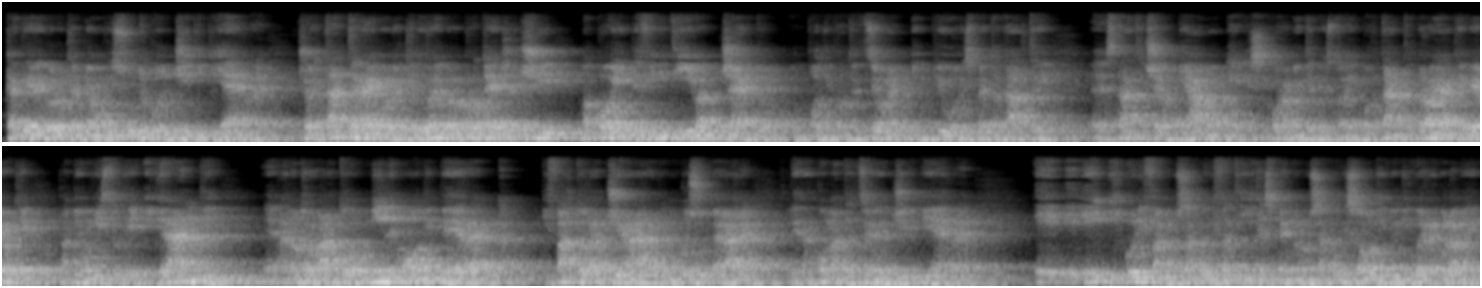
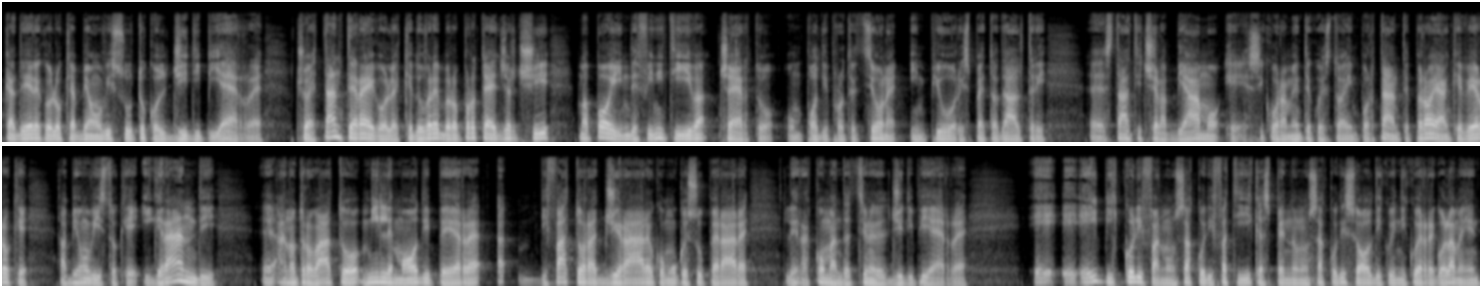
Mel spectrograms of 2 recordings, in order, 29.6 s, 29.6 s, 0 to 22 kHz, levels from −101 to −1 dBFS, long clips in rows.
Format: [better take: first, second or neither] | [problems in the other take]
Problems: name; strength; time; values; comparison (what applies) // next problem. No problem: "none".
second | off-mic speech; far // room echo; strong; dies away in 1.8 s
